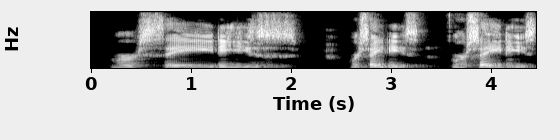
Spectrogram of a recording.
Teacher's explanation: use a vibration with your z-sound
